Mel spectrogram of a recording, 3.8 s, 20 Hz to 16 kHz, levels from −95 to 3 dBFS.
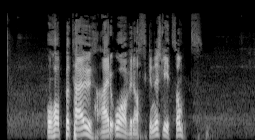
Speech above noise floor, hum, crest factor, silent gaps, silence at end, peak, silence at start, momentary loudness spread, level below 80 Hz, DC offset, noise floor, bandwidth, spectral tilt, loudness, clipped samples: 40 dB; none; 18 dB; none; 1.1 s; 0 dBFS; 0.7 s; 7 LU; -52 dBFS; under 0.1%; -57 dBFS; 10.5 kHz; -6 dB/octave; -17 LUFS; under 0.1%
